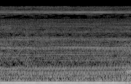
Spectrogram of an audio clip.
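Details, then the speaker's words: Daikin VRV Rebel rooftop unit in cooling, automatic mode: heavy low drone with rough, uneven buzz as the inverter compressor labours, amps bouncing around; failing inverter compressor. "the amps are bouncing all around too on this system you can hear it something's going on in there for sure"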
